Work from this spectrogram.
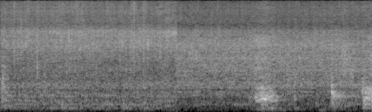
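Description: Chicken liver fries in a pan with a steady, soft sizzle and crackle, broken by a couple of brief louder stirring bursts near the end.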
